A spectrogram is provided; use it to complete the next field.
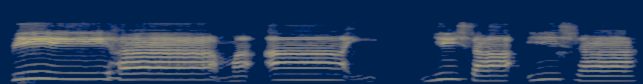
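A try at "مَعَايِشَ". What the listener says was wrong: Pendek. Fiha ma'ayisha. Ma'ayisha pendek.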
